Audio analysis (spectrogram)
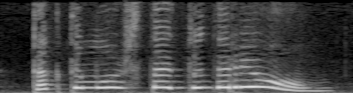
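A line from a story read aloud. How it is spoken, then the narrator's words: Happy exclamation. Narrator (Russian): воскликнула Стефали, счастливая от своей идеи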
